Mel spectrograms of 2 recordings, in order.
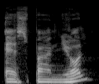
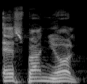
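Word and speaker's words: español: ah as in father did you notice the letter enya in espanol this letter is peculiar in Spanish it is pronounced as me like in Canyon so can you try saying espanol it is called espanol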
